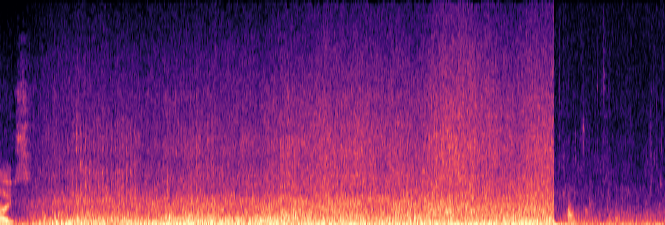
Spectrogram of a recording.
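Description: A boat engine roars steadily.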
